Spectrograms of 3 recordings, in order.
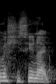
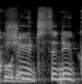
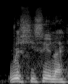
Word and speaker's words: Rishi Sunak: I mean, he did get his name wrong. Yeah, Rashid Sunak or something. Rashid Sunak, I think he said.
